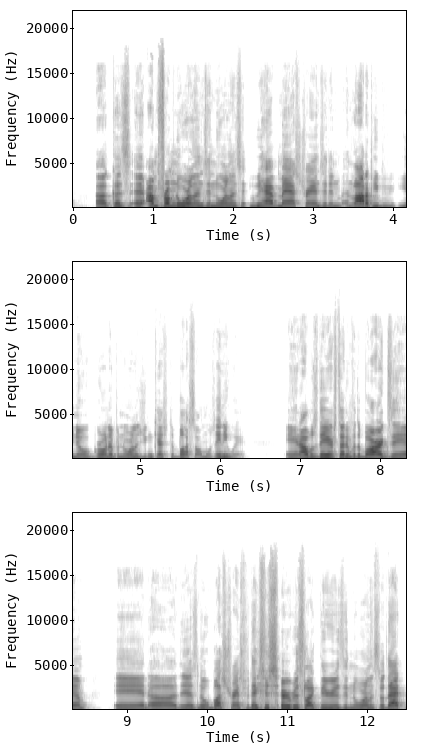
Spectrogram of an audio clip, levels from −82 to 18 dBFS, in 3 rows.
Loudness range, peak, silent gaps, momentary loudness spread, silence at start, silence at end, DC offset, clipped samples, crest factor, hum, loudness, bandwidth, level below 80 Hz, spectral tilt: 5 LU; -2 dBFS; none; 15 LU; 0.3 s; 0.05 s; under 0.1%; under 0.1%; 22 dB; none; -23 LUFS; 18 kHz; -60 dBFS; -5.5 dB/octave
